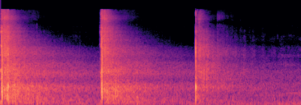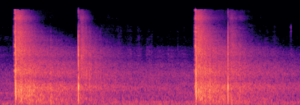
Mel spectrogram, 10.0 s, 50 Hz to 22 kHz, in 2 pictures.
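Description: A 200 g consumer firework cake firing shot after shot: about seven loud bangs, one every one to three seconds, several of them trailing off over a second or two.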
